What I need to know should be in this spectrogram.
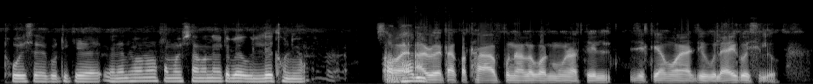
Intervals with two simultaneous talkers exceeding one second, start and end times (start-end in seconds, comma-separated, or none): none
